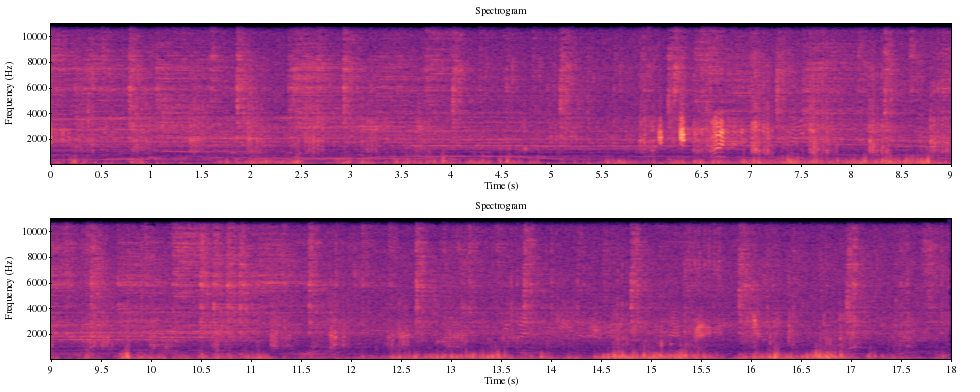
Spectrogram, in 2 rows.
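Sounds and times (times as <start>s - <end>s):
horse hoofbeats on sand: 0.0s - 18.0s.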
